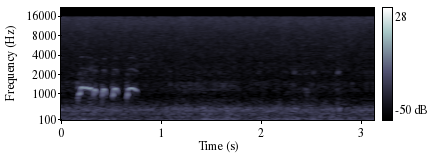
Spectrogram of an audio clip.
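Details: A local zebra dove calling to lure wild doves gives one crisp coo phrase, a drawn-out first note followed by three rapid short notes, then only a low continuous rumbling background remains.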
